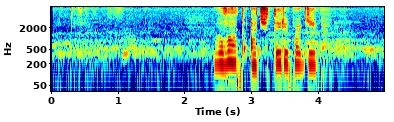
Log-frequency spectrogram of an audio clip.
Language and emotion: Russian, sad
